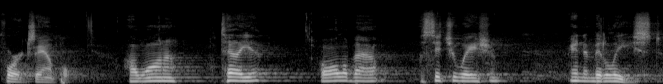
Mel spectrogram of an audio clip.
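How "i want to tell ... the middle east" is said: slow, pitched-up delivery, pause between every few words. Recreating Carter's speech rhythm: Carter impression, many pauses between words. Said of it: "He paused a lot".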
